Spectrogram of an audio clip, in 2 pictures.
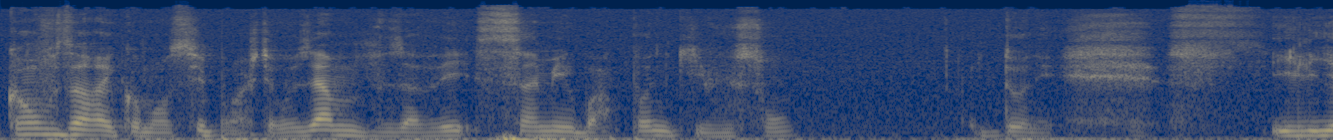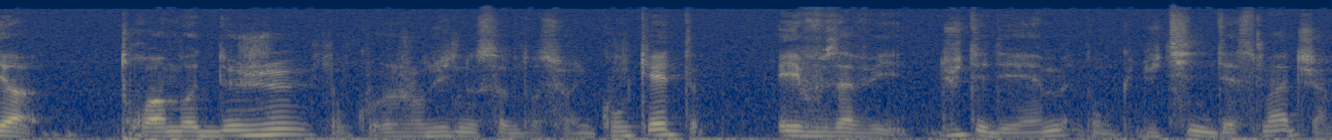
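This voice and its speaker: A man with a hoarse, sick-sounding voice giving halting, casual commentary on gameplay, often repeating himself. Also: lowish voice, a bit bright. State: hoarse, sore throat from being sick. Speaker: gaming video presenter. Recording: noisy, with game gunfire and clicks. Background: video game gunfire and clicks.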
